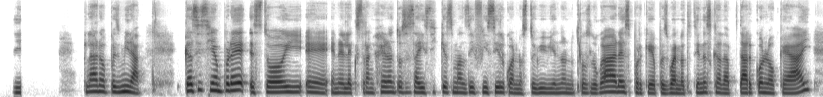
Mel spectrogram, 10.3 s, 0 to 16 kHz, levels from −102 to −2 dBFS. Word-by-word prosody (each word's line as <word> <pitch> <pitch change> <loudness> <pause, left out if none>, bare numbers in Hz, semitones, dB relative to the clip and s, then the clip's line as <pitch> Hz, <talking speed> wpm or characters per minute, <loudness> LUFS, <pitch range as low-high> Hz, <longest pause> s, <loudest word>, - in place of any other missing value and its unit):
Sí. 185 0 -2 0.8
Claro, 220 -1 0
pues 205 -1 +1
mira, 200 -7 +3 0.5
casi 245 +3 +3
siempre 260 0 +4
estoy, 195 +2 +2
eh, 180 -3 -1
en 175 - -4
el 175 0 -1
extranjero, 185 +3 -2
entonces, 190 -1 -4
ahí 180 -1 +1
sí 185 +3 -12
que 195 - -2
es 190 - -7
más 180 -2 -2
difícil 190 0 -1
cuando 175 -3 -3
estoy 155 +4 -4
viviendo 170 0 -2
en 165 - -4
otros 170 +1 -6
lugares, 200 +4 +3
porque, 165 -2 -2
pues 160 -1 -2
bueno, 160 -2 +1
te - - -18
tienes 185 0 -2
que 180 - -4
adaptar 165 +1 0
con 185 0 +1
lo 160 -1 -2
que 165 - -3
hay 170 - +2
185 Hz, 205 wpm, -26 LUFS, 170-200 Hz, 0.8 s, siempre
